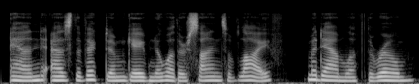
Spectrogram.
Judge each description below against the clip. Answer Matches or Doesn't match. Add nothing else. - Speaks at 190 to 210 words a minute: Matches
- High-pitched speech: Doesn't match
